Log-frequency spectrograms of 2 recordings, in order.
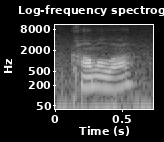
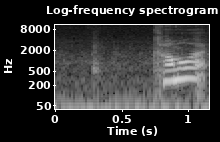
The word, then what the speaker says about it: Kamala: all learn how to say it right it's kamala and that's important because we want to be able to say her name accurately kamala and and joe biden very clearly said yesterday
